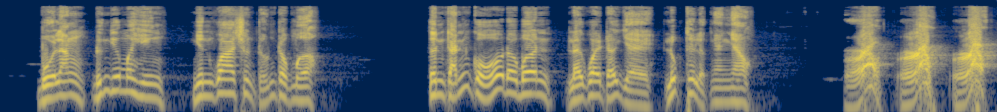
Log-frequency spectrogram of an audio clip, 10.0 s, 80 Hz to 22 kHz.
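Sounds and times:
speech: 0:00.4 - 0:03.2, 0:04.3 - 0:07.6, 0:08.4 - 0:09.9
yellow dog barking fiercely: 0:08.5 - 0:09.9.

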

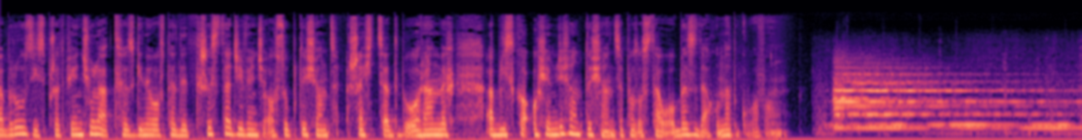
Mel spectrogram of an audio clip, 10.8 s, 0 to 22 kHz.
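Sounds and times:
speech: 0:00.0 - 0:08.6
church bell tolling at a memorial for earthquake victims: 0:08.2 - 0:10.8.

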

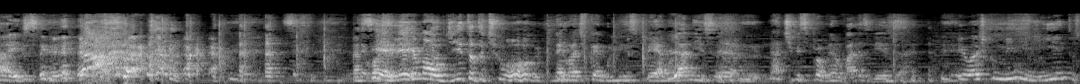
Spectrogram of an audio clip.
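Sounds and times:
laughter: 0:00.0 - 0:07.6, 0:08.6 - 0:09.9
speech: 0:00.0 - 0:10.7
person coughing: 0:01.0 - 0:02.0.

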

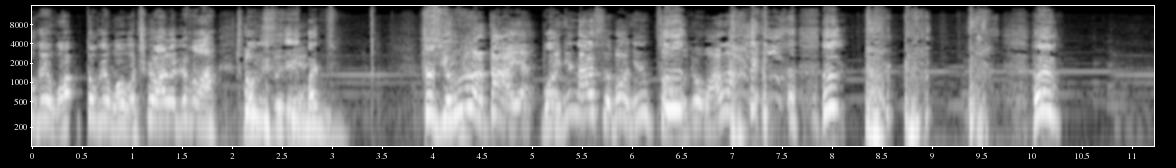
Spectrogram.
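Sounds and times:
speech: 0:00.0 - 0:03.2, 0:03.9 - 0:09.0, 0:10.0 - 0:10.3
person coughing from spicy food in a steamed bun: 0:07.0 - 0:10.3.

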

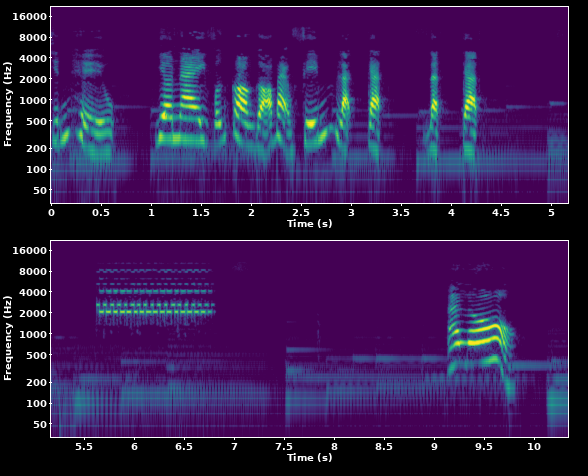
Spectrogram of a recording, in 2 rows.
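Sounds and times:
speech: 0:00.0 - 0:04.4, 0:09.2 - 0:09.9
telephone ringing while a call is placed: 0:05.6 - 0:06.9.

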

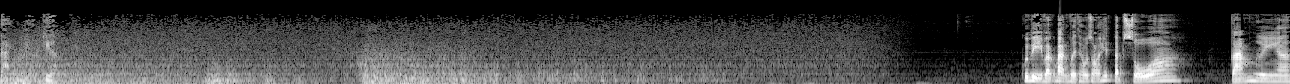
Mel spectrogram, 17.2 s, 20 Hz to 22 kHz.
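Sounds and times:
speech: 0:00.0 - 0:01.0, 0:13.7 - 0:15.8, 0:16.4 - 0:17.1
deep rumbles of thunder: 0:00.0 - 0:12.0
heavy rain: 0:00.0 - 0:12.1.

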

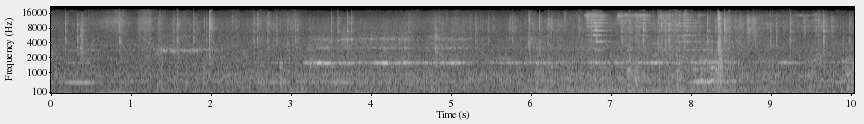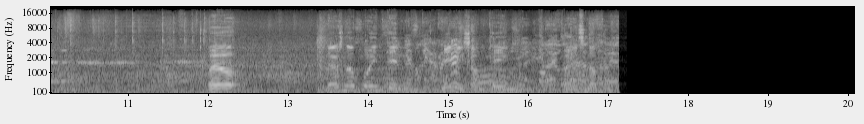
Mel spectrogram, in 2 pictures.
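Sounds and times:
tram rumbling on rails: 0:00.0 - 0:17.2
thin metallic squeals and whines of tram: 0:01.3 - 0:12.0
speech: 0:12.0 - 0:12.4, 0:13.6 - 0:17.2.

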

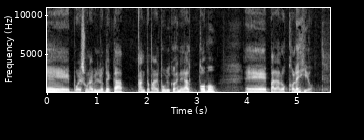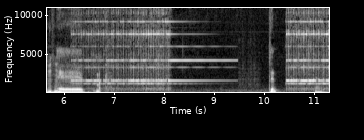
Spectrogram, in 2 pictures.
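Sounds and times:
speech: 0:00.0 - 0:07.0, 0:10.1 - 0:10.4
telephone ringing with an incoming call: 0:06.2 - 0:09.8, 0:10.4 - 0:11.3.

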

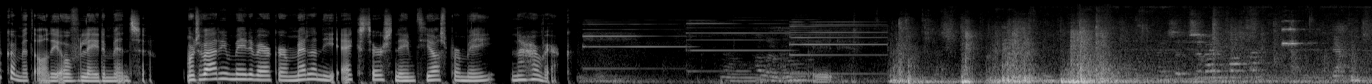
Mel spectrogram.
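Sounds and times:
speech: 0:00.1 - 0:06.0
soft knocks: 0:05.8 - 0:12.6
room door in a mortuary shut with a dull thud: 0:08.5 - 0:13.6.

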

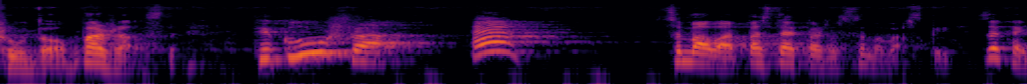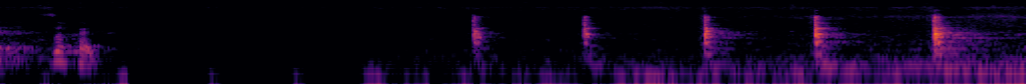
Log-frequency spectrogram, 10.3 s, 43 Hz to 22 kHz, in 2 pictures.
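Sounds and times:
speech: 0:00.0 - 0:02.7, 0:03.3 - 0:05.8
clocks ticking at home: 0:07.3 - 0:10.2.

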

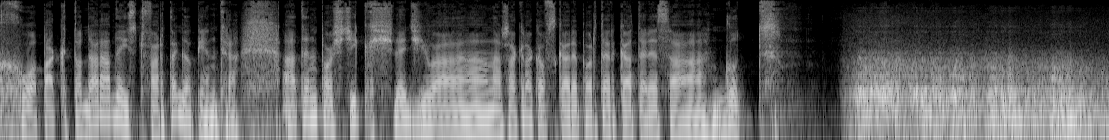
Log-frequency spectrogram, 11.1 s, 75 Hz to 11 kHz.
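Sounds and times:
speech: 0:00.2 - 0:08.8
loud rumbling thunder during a storm: 0:08.4 - 0:11.0.

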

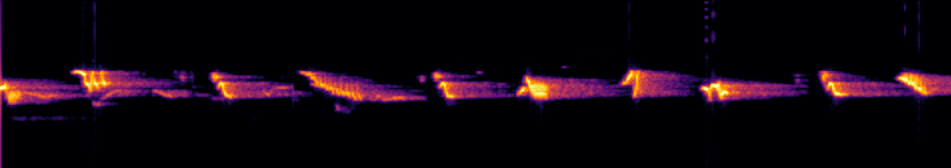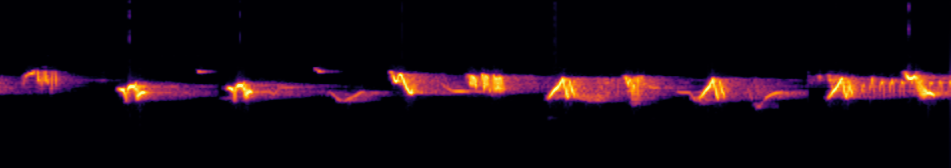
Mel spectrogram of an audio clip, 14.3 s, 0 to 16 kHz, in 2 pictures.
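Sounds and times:
thrush of the family Turdidae singing whistled notes: 0:00.0 - 0:14.2.

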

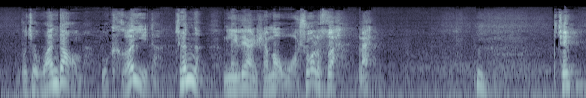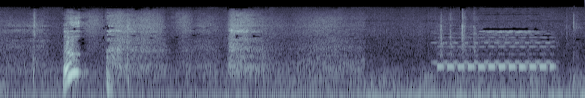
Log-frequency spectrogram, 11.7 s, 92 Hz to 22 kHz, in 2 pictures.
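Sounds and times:
speech: 0:00.2 - 0:03.9, 0:04.8 - 0:07.0
short breathy sounds: 0:04.5 - 0:09.6
telephone ringing with electronic trill: 0:10.2 - 0:11.6.

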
